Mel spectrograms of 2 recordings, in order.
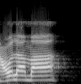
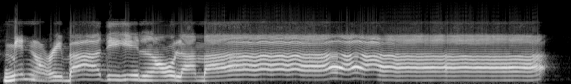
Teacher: حمزہ ساکن جو ہے وہ ہمیشہ جھٹکے کے ساتھ پڑھا جاتا ہے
